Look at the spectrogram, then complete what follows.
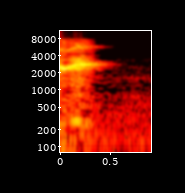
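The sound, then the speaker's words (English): A single loud, shrill two-finger whistle rings out sharply for under half a second, then cuts off and fades into near silence. No one speaks. “Okay, now put your two fingers in your mouth and give us a whistle that's going to resound through the centuries.”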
